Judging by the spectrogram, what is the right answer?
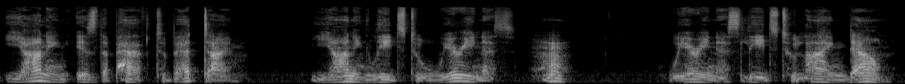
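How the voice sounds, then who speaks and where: A man voicing a solemn, wise old alien master with a croaky voice and measured, proverb-like speech, for a storybook. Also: mid-range voice, sharp tone, heavily acted. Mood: solemn, sage. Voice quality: husky, croaky.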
